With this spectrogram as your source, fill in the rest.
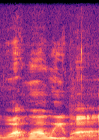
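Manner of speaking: slow put-on Kazakh accent, nonsense syllables. Telling the other speaker what their attempt sounded like, in a Borat voice. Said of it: "I guess I was trying to do more of a".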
